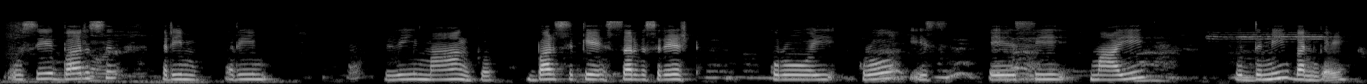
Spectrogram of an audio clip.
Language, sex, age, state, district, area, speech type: Hindi, female, 45-60, Uttar Pradesh, Ayodhya, rural, read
